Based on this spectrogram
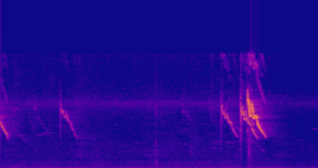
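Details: Female Oriental white-eye in breeding condition, calling to stir males to sing: a lone high falling note, then a quiet pause and a loud closing burst of thin, descending chirps.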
